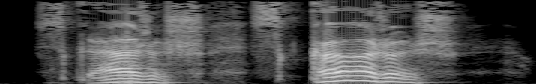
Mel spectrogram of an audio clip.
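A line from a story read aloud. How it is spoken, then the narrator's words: Choked, strained voice. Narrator (Russian): Он повторил это слово сдавленным голосом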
